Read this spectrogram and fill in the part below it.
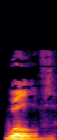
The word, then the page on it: wolves: British English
